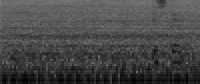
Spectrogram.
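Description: Steady low rumble of a car heard from inside its cabin, under a voice.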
